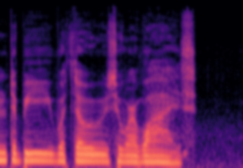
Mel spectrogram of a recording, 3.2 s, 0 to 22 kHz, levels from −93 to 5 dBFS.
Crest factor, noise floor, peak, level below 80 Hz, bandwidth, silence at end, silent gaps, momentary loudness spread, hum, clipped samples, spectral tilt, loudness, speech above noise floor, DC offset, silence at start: 14 dB; -62 dBFS; -10 dBFS; -46 dBFS; 16 kHz; 0.65 s; none; 9 LU; none; under 0.1%; -7 dB/octave; -23 LUFS; 39 dB; under 0.1%; 0 s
